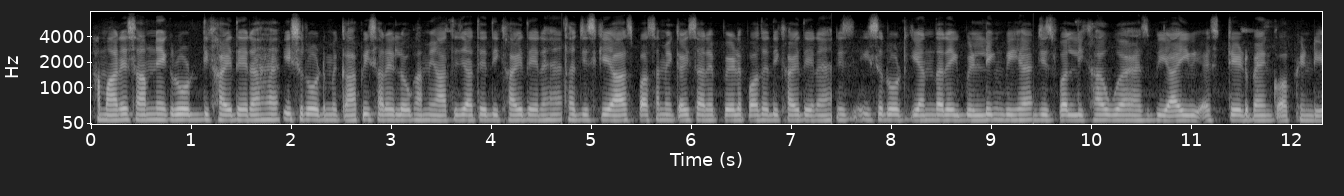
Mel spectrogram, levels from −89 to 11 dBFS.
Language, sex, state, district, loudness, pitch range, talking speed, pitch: Hindi, male, Andhra Pradesh, Krishna, -23 LUFS, 135-140 Hz, 240 wpm, 140 Hz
